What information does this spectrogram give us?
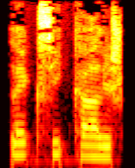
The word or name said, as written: lexikalisch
